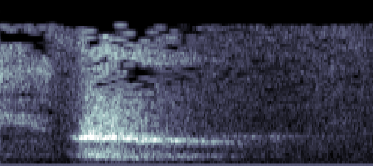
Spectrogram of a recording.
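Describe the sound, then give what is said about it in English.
An audience breathes out together on cue as one short, soft whoosh of air. The whoosh fades quickly into quiet. “So let's all exhale together. Ready? One, two, three.”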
